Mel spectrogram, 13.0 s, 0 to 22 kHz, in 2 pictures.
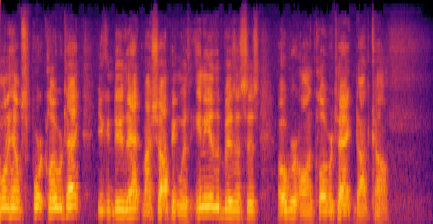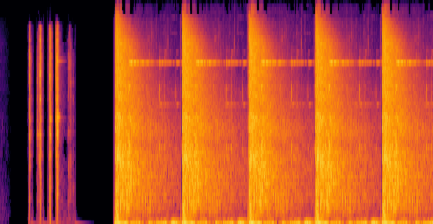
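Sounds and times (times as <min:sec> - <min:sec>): heavy ringing bangs: 0:08.2 - 0:13.0.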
